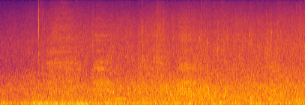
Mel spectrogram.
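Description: Wind buffeting the microphone, with a low rumble, over the steady wash of small wind-driven waves lapping at a rocky reservoir shore.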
